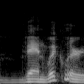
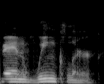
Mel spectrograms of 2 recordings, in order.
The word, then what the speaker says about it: Van Wickler: Yeah, well, Van Wickler is the correct pronunciation. I believe what you I said said. Van Winkler.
